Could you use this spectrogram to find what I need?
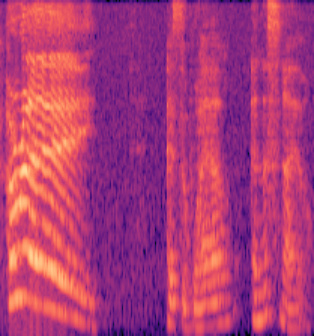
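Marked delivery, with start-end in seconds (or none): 0.1-1.3 loud high cheer; shouting hooray. Acted. Villagers cheering the rescued whale, loud high cheer. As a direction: cheer like a whole crowd. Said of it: "villagers shouting".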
